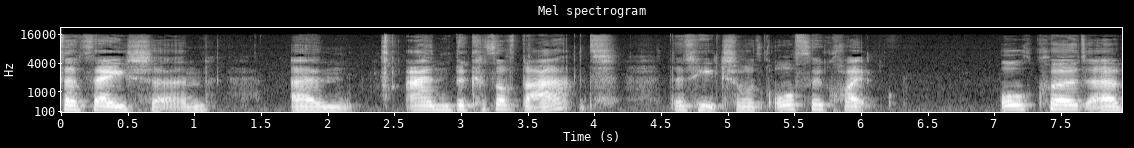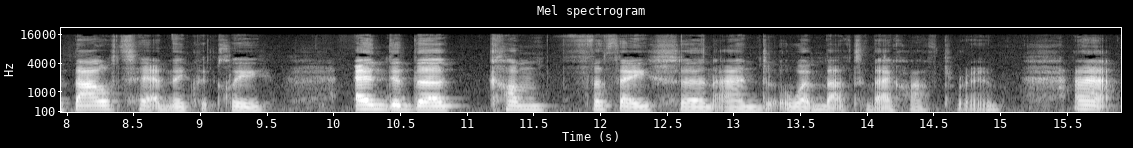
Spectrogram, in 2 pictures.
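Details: Stuttering (stammering) in an adult.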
